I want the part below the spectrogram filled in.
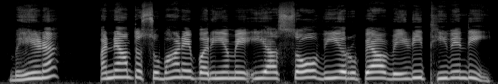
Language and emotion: Sindhi, neutral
